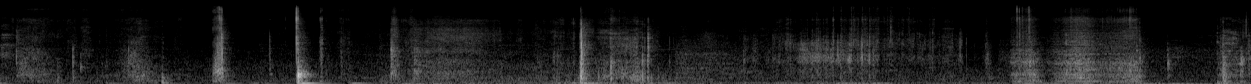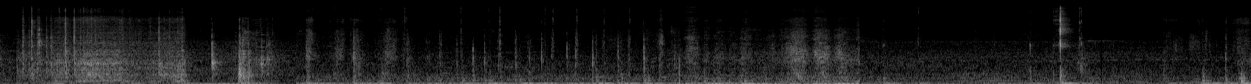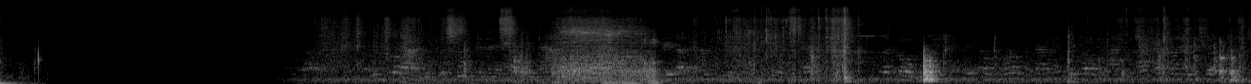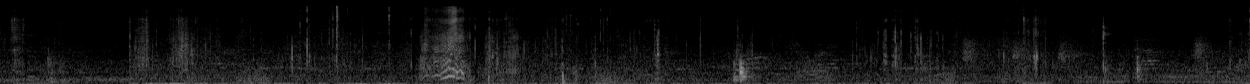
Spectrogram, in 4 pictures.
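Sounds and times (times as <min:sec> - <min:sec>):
paper rustling and scraping: 0:03.4 - 0:21.1, 0:38.8 - 0:44.7, 0:46.0 - 0:48.3.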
